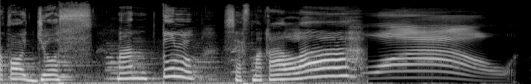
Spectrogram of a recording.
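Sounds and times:
speech: 0.0s - 4.2s
child crying loudly: 3.6s - 5.1s.

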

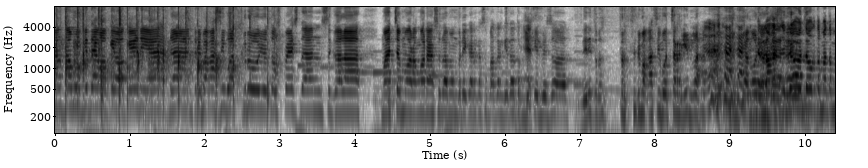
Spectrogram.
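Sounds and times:
sharp hand claps: 0.0s - 3.3s
speech: 2.2s - 10.3s
laughter: 8.6s - 10.0s.

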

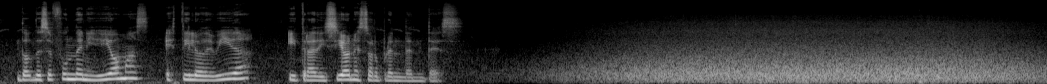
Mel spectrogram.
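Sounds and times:
speech: 0.2s - 4.7s
roaring waterfall: 5.3s - 10.4s.

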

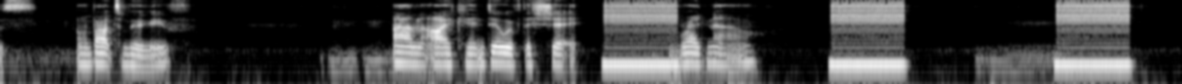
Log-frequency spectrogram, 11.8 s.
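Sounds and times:
speech: 0.0s - 1.9s, 3.3s - 7.6s
mobile phone ringing or vibrating: 6.0s - 6.8s, 8.3s - 9.1s, 10.6s - 11.4s.

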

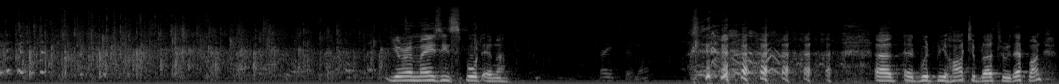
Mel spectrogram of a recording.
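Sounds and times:
laughter: 0.0s - 1.0s, 2.8s - 3.9s, 6.9s - 8.7s
audience applause: 0.0s - 4.2s
speech: 3.9s - 5.2s, 7.4s - 10.5s.

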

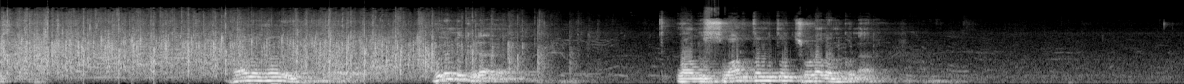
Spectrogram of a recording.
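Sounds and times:
audience applause during a Telugu Christian sermon: 0.0s - 6.1s
speech: 2.3s - 3.2s, 4.4s - 5.2s, 6.8s - 8.9s.

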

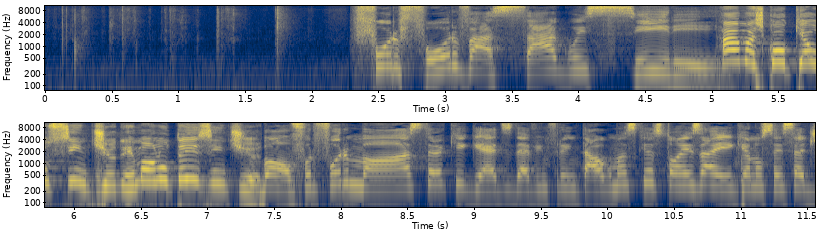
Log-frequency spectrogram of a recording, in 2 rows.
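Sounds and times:
tarot cards being shuffled: 0.0s - 2.3s
speech: 2.4s - 11.5s.

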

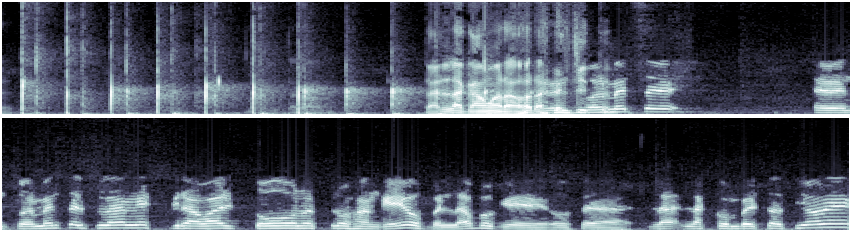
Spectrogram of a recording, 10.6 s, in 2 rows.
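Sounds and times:
person clapping hands: 0.0s - 3.2s
faint noise: 0.0s - 10.5s
speech: 2.6s - 4.4s, 5.1s - 10.5s.

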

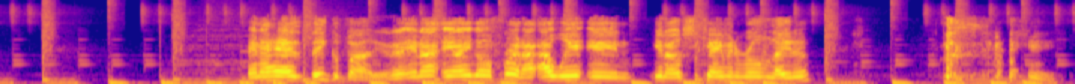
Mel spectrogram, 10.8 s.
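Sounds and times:
speech: 2.4s - 8.2s, 10.3s - 10.6s
cough: 9.4s - 10.5s.

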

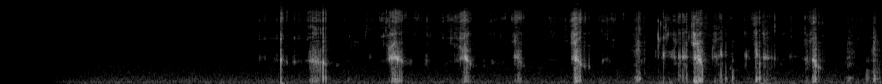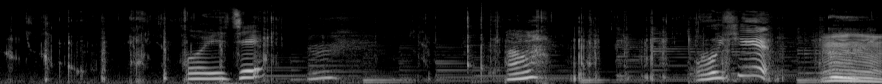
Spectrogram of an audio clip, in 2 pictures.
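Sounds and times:
crunching ice while eating: 2.6s - 11.7s, 12.8s - 16.8s
speech: 10.7s - 12.0s, 13.9s - 14.4s, 15.8s - 17.6s.

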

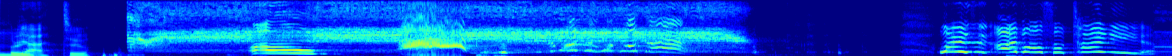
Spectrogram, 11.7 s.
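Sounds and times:
speech: 0.0s - 1.2s
frog screaming: 1.3s - 7.6s.

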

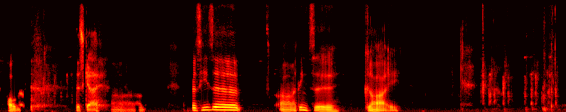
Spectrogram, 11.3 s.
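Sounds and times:
speech: 0.2s - 0.9s, 1.5s - 3.0s, 3.8s - 8.0s
typing on a computer keyboard: 9.0s - 11.3s.

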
